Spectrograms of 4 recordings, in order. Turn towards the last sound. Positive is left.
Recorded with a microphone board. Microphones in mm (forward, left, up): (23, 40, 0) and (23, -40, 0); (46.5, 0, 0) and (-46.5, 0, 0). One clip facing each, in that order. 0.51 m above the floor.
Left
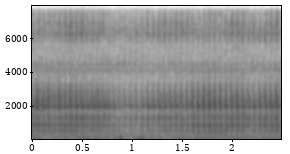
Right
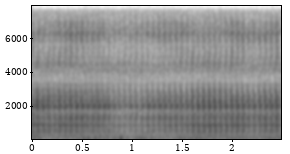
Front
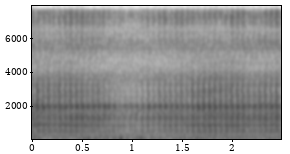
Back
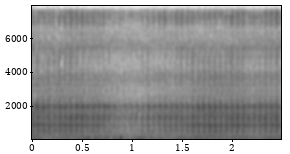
No sound to turn to.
